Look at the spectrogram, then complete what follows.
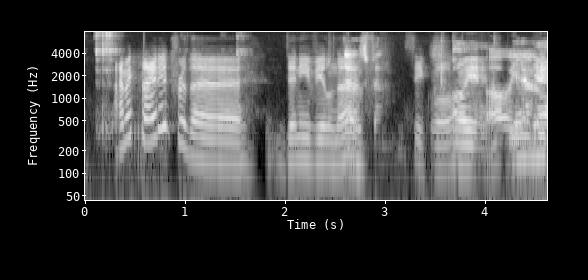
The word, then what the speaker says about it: Villeneuve: think his pronunciation pronunciation of his name dennis villeneuve yeah i remember that yeah i used to say like villainous i don't know the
